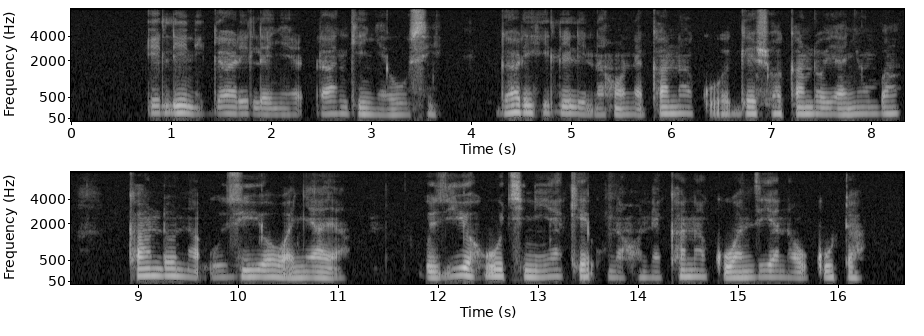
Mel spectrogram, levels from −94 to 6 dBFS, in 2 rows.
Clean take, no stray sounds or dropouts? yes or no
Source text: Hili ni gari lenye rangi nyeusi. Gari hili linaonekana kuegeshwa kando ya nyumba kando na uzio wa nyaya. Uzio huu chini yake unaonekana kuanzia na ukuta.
yes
